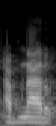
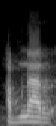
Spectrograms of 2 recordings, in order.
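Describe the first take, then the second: Both takes have the same delivery.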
